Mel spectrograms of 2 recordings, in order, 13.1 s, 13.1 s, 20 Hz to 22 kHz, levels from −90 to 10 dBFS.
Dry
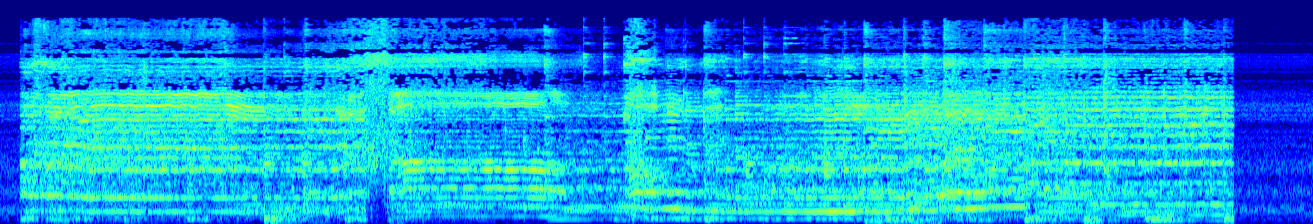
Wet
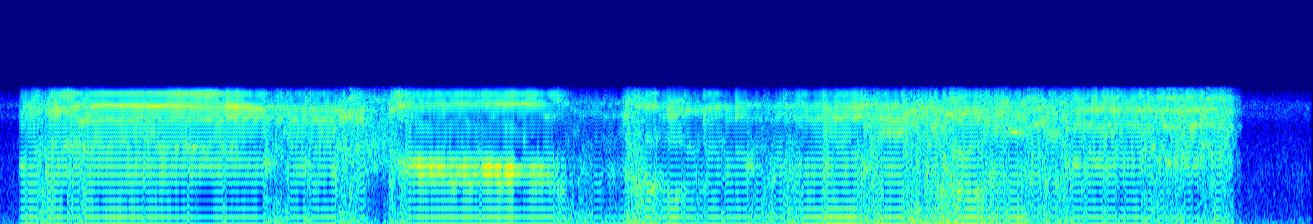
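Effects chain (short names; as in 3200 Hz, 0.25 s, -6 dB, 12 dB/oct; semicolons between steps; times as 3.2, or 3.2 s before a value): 4.18–5.14 bell 870 Hz +11.5 dB 1.1 oct; monotone LPC vocoder at 8 kHz 150 Hz; echo 81 ms -12 dB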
